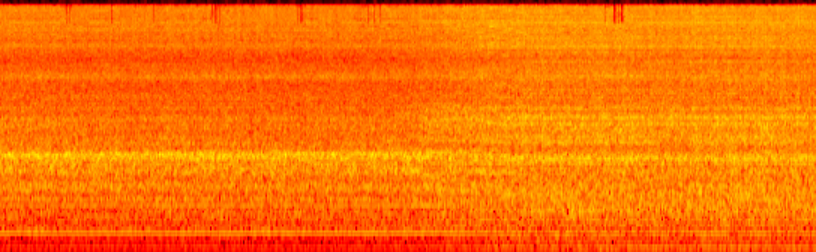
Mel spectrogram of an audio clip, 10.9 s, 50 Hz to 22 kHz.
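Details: New 1 hp cast-iron booster pump (replacing a worn-bearing Sta-Rite): motor hums steadily, then turns rough and fluttery once pressure peaks, as the pressure switch chatters (short cycling), before the switch rewire.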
